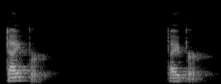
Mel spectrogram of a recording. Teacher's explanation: a diaper pronunciation diaper d i d diap ER diaper diaper stress on the first syllable D diaper diaper one diaper two diapers use a zebra sound · Stress on the first syllable, die, diaper.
